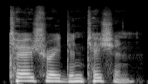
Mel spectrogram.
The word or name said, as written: tertiary dentition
